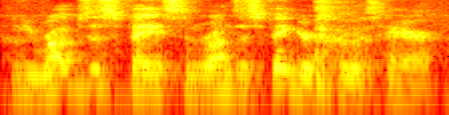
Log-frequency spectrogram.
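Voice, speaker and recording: A man's voice: a little high, lively intonation, fairly quick, bright, forceful tone. A man reading stage directions as scripted narration at a drama table read. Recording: distant microphone, noisy room.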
